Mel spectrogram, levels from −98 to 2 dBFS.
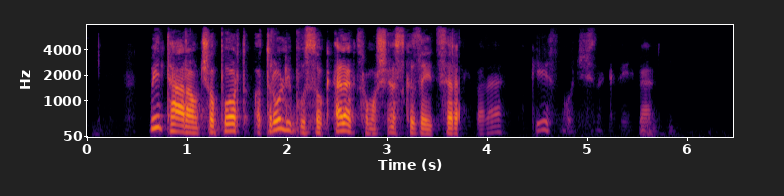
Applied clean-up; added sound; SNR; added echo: neural mask model DeepFilterNet 3.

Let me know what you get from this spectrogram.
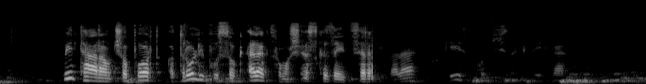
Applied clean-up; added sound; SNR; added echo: classical method log-MMSE.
